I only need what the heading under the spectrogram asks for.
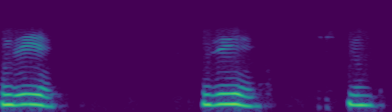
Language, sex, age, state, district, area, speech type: Hindi, female, 30-45, Uttar Pradesh, Azamgarh, rural, conversation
